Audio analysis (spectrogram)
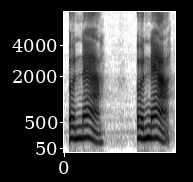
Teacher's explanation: So the first syllable is super short, unstressed, quick, neutral. The second syllable is long, loud, higher in pitch. · The first syllable, in this case, is a schwa, a very reduced, a neutral sound.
